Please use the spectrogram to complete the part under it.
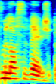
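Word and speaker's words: Milošević: I think it's Milosevic, but you were pretty much spot on.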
